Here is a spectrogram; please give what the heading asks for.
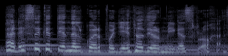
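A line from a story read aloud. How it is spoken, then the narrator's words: Laughing woman's remark. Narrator (Spanish): dijo riendo una de ellas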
